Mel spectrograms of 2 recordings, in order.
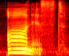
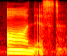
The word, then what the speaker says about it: honest: Honest. You don't say the H at all, just the vowel ah. Honest. Straight ah. Lips straight, jaw open. Honest.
